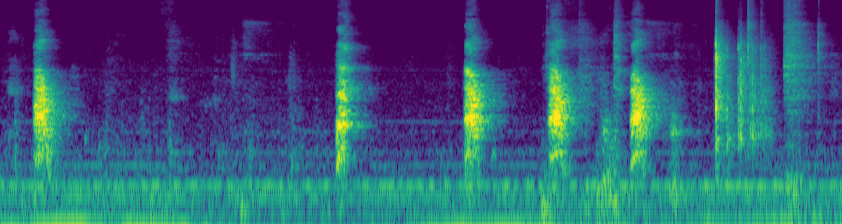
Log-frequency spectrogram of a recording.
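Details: Six-month-old German Shepherd puppy, indoors, fetching his own treats from a storage cube: six sharp, loud single barks spaced about one second apart, with a short burst of quick yaps at the end and a faint steady hum behind.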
